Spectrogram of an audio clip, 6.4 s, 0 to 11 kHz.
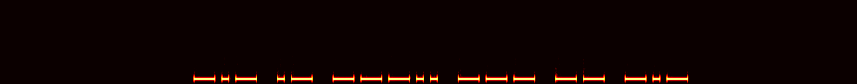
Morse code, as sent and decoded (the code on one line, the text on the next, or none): -.- .- ---.. --- -- -.-
KA8OMK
